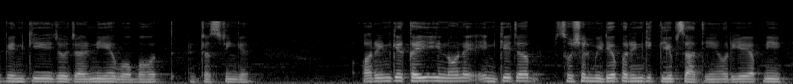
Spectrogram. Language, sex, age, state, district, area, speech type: Urdu, male, 18-30, Delhi, Central Delhi, urban, spontaneous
